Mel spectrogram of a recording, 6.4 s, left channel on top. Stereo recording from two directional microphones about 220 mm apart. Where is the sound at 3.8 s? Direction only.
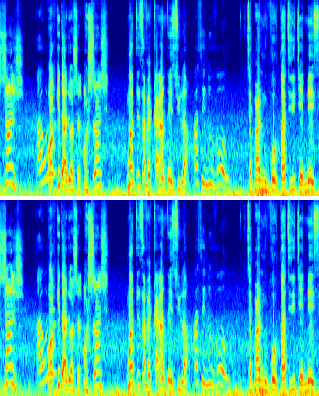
45° left (ahead or behind).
